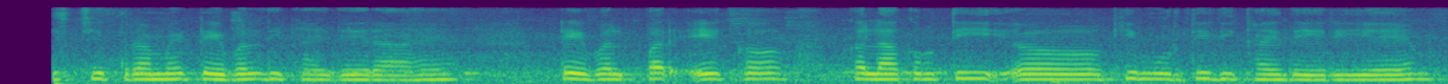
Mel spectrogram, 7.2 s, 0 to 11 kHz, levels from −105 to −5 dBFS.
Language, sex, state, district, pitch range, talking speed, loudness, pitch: Hindi, female, Bihar, Purnia, 195-220 Hz, 155 wpm, -23 LUFS, 205 Hz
